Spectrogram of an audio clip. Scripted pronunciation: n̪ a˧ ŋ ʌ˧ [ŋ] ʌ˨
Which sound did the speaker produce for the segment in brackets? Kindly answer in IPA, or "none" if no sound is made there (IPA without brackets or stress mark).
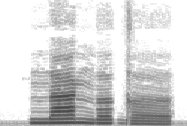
ɡ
